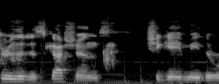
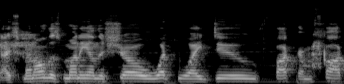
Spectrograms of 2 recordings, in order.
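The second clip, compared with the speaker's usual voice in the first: mock sobbing, high, tearful crying, near tears; 5 semitones higher than usual. Retelling a customer's call about lost money: imitating someone crying. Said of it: "she was, like, crying".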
